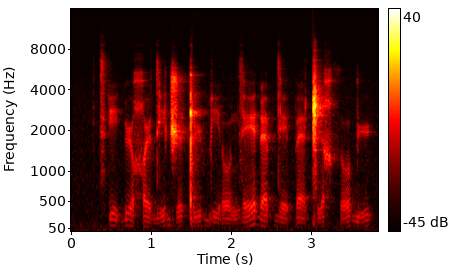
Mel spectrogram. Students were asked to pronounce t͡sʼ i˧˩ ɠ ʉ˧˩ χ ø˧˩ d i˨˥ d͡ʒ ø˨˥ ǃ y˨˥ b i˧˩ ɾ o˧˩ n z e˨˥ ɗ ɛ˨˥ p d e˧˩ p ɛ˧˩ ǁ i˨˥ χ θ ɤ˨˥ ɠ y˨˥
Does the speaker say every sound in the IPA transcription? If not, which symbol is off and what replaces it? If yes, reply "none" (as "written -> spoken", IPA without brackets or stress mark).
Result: ɤ˨˥ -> o˨˥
